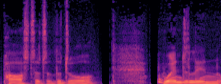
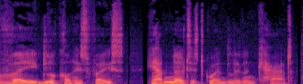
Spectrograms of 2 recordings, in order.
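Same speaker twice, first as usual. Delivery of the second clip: plain reading voice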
